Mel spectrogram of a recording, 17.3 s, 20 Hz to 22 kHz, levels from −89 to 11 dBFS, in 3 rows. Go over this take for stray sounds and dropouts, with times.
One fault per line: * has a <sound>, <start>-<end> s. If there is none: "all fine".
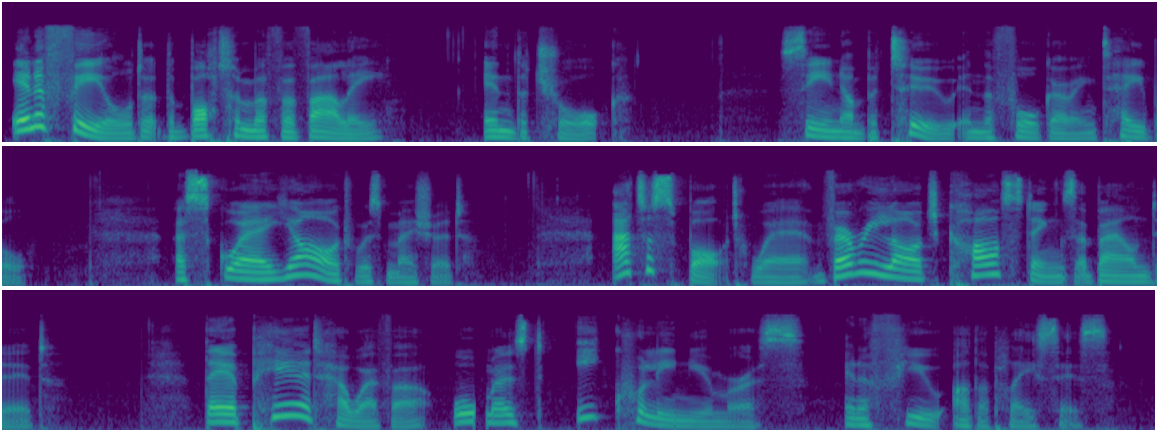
* has a dropout, 13.9-14.0 s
